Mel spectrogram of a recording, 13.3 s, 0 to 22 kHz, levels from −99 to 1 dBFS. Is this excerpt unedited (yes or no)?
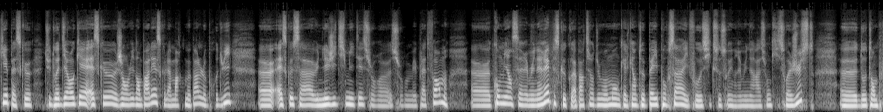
yes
